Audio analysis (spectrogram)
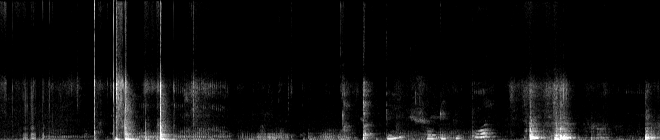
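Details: Domestic pet cat indoors, purring as a steady low rumble through most of the recording, with people talking nearby, a few sharp knocks, and short rising and falling voiced tones near the end.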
